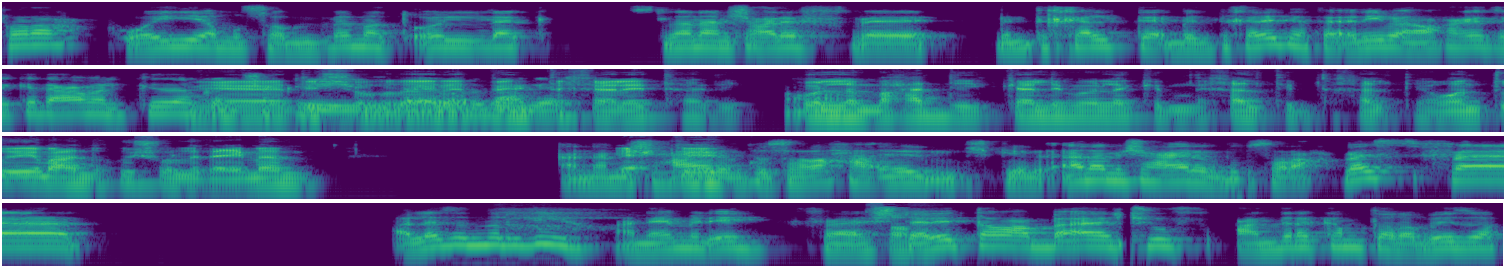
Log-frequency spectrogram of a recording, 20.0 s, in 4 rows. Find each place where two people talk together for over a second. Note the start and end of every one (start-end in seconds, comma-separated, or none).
5.6-7.0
